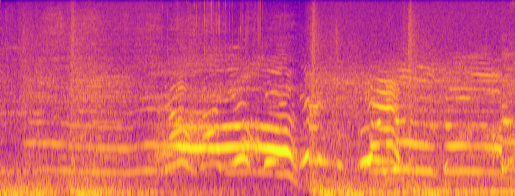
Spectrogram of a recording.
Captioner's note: man screaming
